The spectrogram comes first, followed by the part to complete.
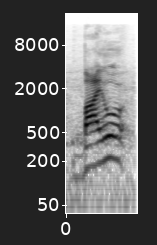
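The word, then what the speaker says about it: Biot: बायो अलग है। हालांकि इनकी स्पेलिंग में टी भी है। बायोट है और सेवर्ट है।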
